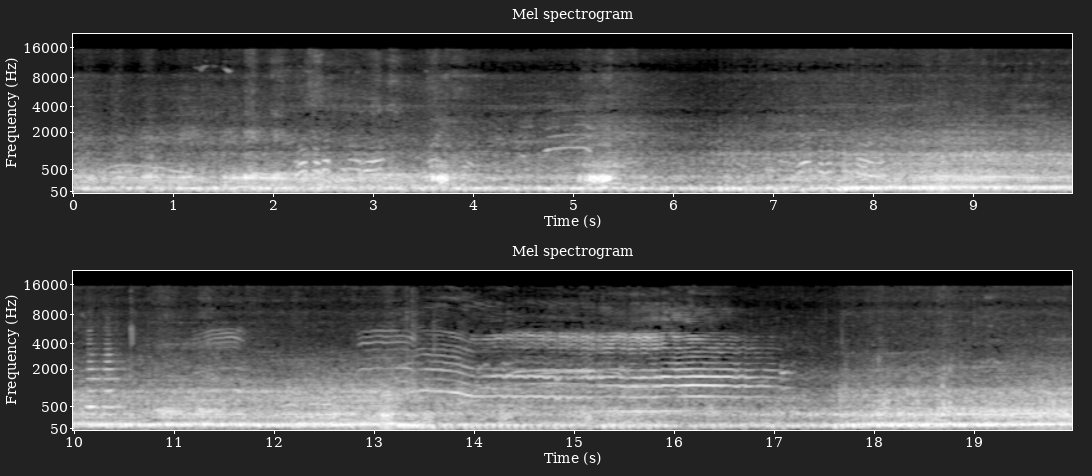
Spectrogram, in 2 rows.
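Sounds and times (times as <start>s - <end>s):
motorcycle engines running: 0.0s - 19.9s.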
